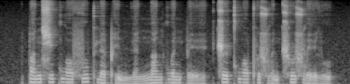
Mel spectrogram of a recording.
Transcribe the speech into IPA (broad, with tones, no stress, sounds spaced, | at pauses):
p a˥ n ɕ i˥ k w ɔ˥ f u˥ pʰ ɥ ɛ˧˥ pʰ ḭ˨˩ n n̪ ɥ ɛ˧˥ n n̪ a˥ n k w ə˥ n p ḛ˨˩˦ ɪ̯ | ʈ͡ʂ ɻ̩˥ kʰ w ɔ˥ pʰ u˨ ʂ w ə̰˨˩ n ʈ͡ʂʰ u˥ ʂ w ḛ˨˩ ɪ̯ l u˥˩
